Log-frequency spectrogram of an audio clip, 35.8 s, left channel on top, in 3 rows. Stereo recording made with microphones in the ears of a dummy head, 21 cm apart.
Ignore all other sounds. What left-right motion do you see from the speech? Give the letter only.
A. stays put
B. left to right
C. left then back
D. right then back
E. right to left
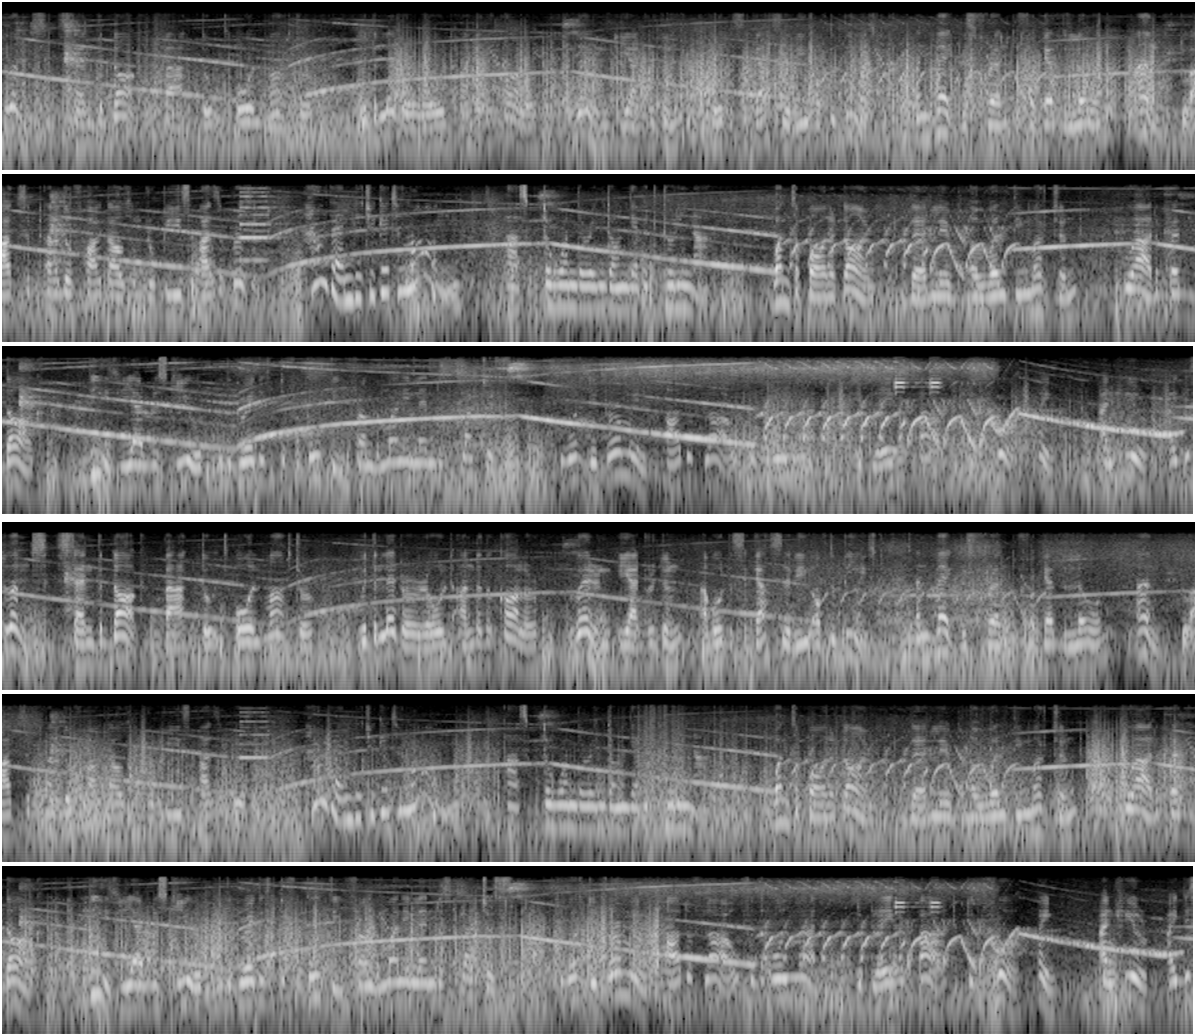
C.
